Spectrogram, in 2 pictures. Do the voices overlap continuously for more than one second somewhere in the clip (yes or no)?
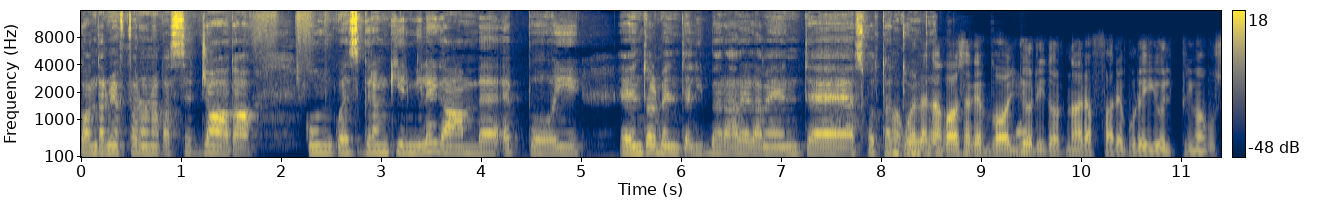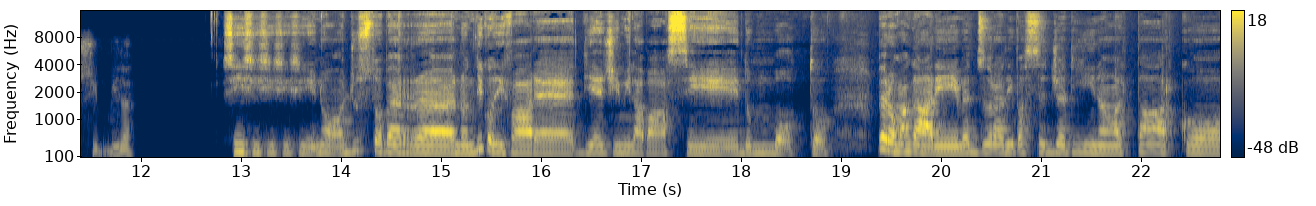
yes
